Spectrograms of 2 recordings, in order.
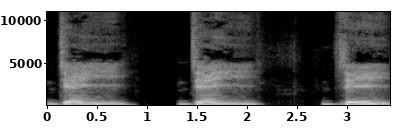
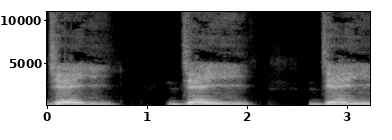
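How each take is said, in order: Both takes have the same delivery.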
